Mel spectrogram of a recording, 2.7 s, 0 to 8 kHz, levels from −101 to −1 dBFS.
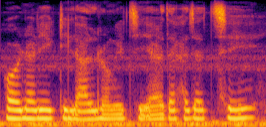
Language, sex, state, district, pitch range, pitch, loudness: Bengali, female, West Bengal, Cooch Behar, 190-210 Hz, 205 Hz, -13 LUFS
